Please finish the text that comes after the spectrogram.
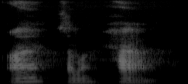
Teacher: Lalu ada ain sama ha, itu ada di tengah tenggorokan.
